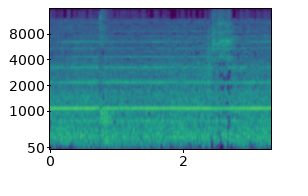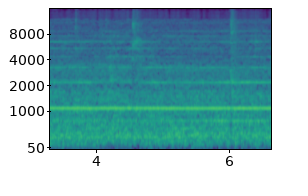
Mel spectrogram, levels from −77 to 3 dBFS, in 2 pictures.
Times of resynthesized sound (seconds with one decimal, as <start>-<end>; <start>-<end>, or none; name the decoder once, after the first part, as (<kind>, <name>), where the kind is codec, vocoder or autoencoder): 3.9-4.5 (autoencoder, DAC-VAE)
